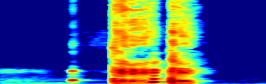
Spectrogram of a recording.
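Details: A brief faint sound, then two harsh, rough cough bursts from an adult woman in the morning between cigarettes, a smoker's cough.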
